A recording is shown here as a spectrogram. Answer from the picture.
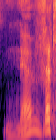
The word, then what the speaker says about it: Neve: Is it Neve Campbell or Neve Campbell? – It's Neve. – That's what I thought.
